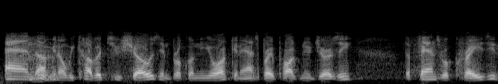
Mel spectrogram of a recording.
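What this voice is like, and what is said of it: Brooklyn accent. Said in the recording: “I'm from Brooklyn, if you couldn't tell by the accent.”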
